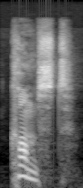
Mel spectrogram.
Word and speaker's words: kommst: If you get ST and it's not at the beginning of a word or a syllable, then it's usually pronounced normally. Normally meaning s plus t, like kommst.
